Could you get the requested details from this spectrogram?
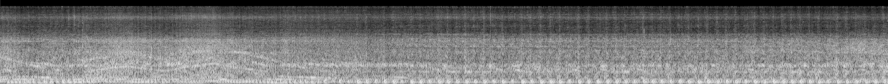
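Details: Honda Beat FI K44 scooter that was noisy in the CVT, test-run after replacing the worn roller housing and worn rollers, before refitting the CVT cover: a steady, even putter that rises cleanly when revved, with no belt-drive rattle. Normal CVT running.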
